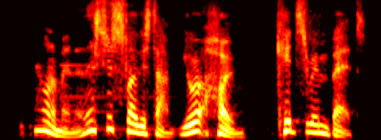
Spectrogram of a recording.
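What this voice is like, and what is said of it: British accent. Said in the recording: “the British accent makes everything funnier”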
